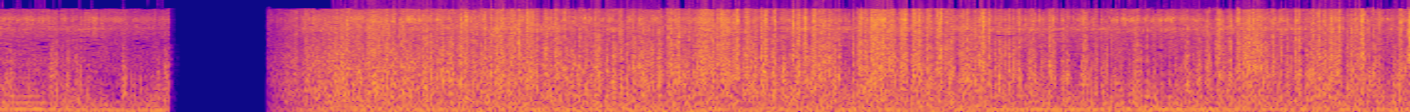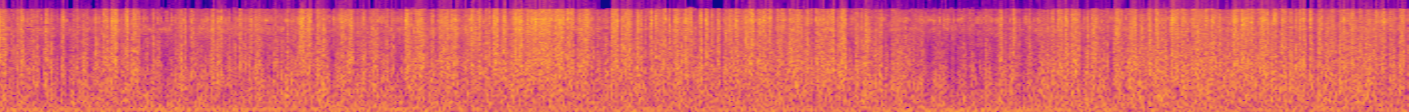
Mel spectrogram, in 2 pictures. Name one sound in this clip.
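Wind roars loudly past a moving motorcycle.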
